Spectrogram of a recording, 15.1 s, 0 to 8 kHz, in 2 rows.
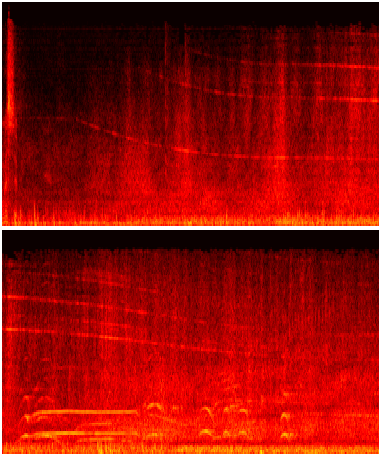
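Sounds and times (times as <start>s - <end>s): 
airplane engine roaring as the aircraft comes in to land: 0.0s - 15.0s
speech: 0.1s - 0.6s
rising whining tones of landing aircraft: 5.2s - 15.0s.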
